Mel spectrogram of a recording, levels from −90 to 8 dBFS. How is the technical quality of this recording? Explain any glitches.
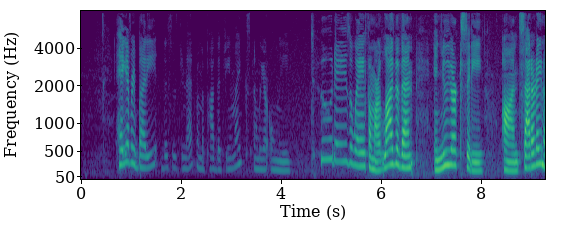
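The main glitch is a slow automatic gain rise. From 0.82 s to 6.58 s the speech and the room noise behind it swell together, climbing steadily rather than jumping. Around 1 s the talker seems to move back from the microphone, and the input falls by about 17 dB. The call's automatic gain control reads that as too quiet and raises its gain by about 11 dB over several seconds, lifting the background along with the voice. A further shift in distance near 5 s is part of the talker's movement rather than the system. The call microphone processing leaves nothing above 8 kHz.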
